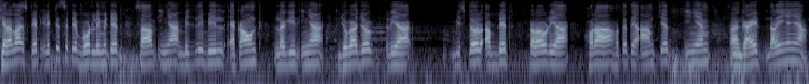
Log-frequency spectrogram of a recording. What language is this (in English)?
Santali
